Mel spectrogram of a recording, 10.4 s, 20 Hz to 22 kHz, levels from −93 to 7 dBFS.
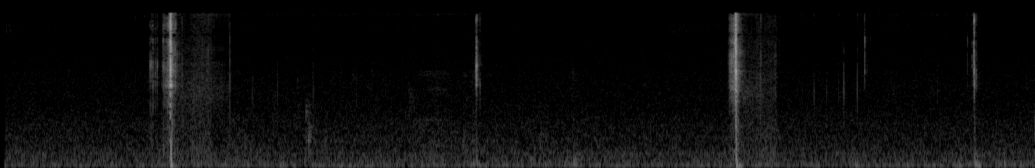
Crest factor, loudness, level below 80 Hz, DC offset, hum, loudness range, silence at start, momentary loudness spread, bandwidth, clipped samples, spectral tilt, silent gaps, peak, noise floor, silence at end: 42 dB; -31 LUFS; -70 dBFS; under 0.1%; none; 20 LU; 1.65 s; 22 LU; 16.5 kHz; under 0.1%; 1.5 dB/octave; none; 0 dBFS; -69 dBFS; 2.95 s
